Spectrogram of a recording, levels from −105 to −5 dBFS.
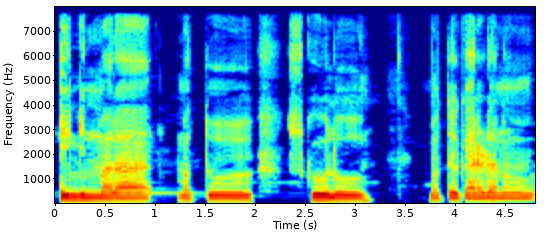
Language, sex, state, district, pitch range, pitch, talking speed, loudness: Kannada, male, Karnataka, Bijapur, 110-120 Hz, 115 Hz, 85 wpm, -18 LUFS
